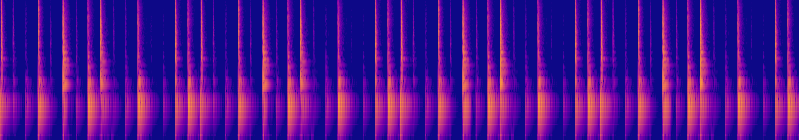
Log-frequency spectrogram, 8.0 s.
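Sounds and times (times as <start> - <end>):
lounge house conga loop: 0.0 - 7.9.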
